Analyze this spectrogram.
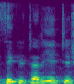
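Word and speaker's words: secretariat: শব্দটি লিখেছি এই কারণে সেটি হলো যে যে সেক্রেটারিয়েটের শেষে কিন্তু কোন ই নেই অর্থাৎ শব্দটার উচ্চারণটা সেক্রেটারিয়েট অ্যাট পর্যন্তই শেষ শেষে কিন্তু কোন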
